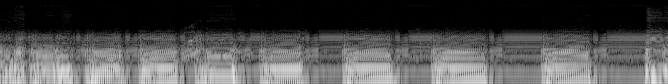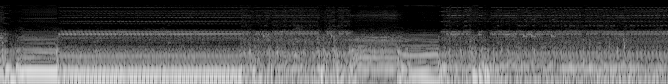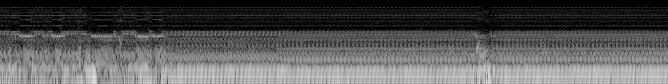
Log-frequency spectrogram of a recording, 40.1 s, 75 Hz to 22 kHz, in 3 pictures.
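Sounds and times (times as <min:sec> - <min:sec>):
deep pulsing bass drone: 0:00.0 - 0:40.0
steady high whine: 0:00.0 - 0:40.0.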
